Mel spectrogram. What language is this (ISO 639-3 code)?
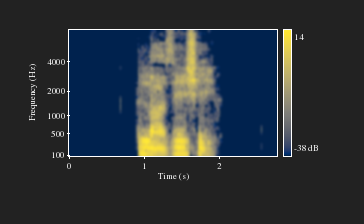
haz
